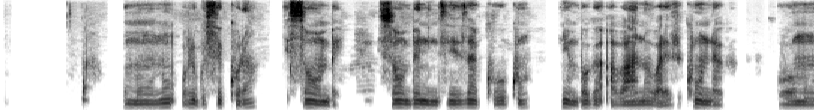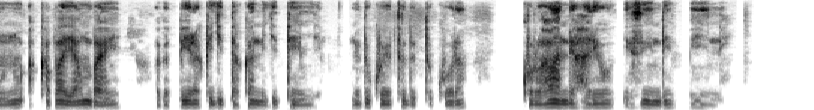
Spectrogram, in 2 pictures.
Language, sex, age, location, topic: Kinyarwanda, male, 36-49, Musanze, government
